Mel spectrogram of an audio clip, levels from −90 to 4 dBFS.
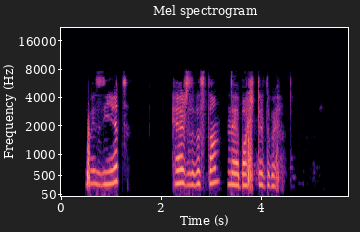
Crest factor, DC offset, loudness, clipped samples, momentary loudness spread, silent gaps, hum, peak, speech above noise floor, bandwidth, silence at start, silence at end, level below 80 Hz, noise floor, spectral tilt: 18 dB; under 0.1%; -19 LUFS; under 0.1%; 10 LU; none; none; -2 dBFS; 68 dB; 8 kHz; 0.5 s; 1.35 s; -62 dBFS; -86 dBFS; -2.5 dB/octave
